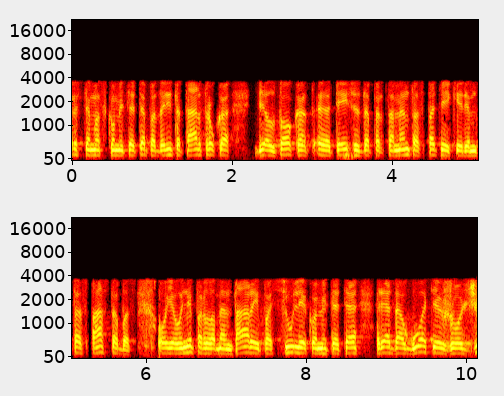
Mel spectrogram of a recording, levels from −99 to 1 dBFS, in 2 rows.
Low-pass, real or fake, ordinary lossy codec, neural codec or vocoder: 3.6 kHz; real; AAC, 32 kbps; none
